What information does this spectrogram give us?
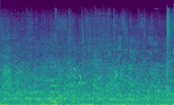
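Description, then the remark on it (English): Steady, overlapping chatter of children and other voices on a busy beach, a constant murmur with no single voice standing out and a brief bright rustle near the end. “kids on the beach, ice cream cones, pork pie hats.”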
